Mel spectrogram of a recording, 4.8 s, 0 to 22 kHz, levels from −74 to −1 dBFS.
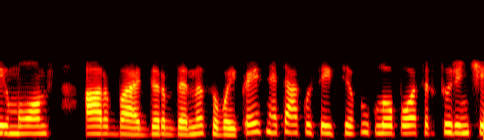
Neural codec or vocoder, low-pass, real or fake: codec, 16 kHz, about 1 kbps, DyCAST, with the encoder's durations; 3.6 kHz; fake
